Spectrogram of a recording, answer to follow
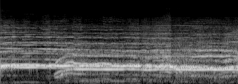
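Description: A group of young men cheering with long held yells. One voice starts the yell and others join about half a second in, celebrating a correct answer in a game.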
